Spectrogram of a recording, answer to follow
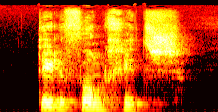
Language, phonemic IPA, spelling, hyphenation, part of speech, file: Dutch, /teː.ləˈfoːnˌɣɪts/, telefoongids, te‧le‧foon‧gids, noun, Nl-telefoongids.ogg
- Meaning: telephone directory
